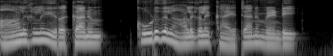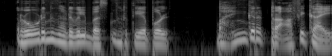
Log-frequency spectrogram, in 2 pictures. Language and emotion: Malayalam, sad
